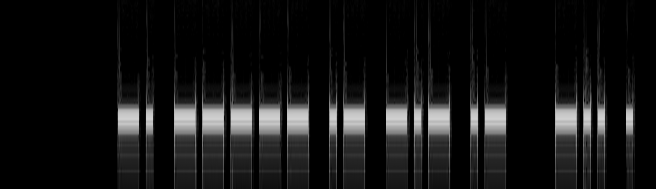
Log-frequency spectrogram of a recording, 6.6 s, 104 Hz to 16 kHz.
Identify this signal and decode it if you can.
Morse code, heard as a keyed tone, about 17 wpm, 700 Hz. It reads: N0AKA DE
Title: USA Callsign DE Callsign - 5 Characters - 17wpm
